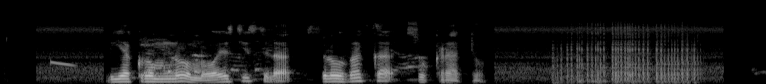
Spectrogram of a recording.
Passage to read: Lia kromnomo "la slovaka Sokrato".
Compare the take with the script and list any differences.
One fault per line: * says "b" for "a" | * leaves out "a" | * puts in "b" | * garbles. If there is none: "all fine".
* puts in "estis"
